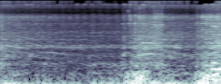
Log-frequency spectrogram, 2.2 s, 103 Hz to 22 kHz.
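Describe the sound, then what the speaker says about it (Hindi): A Hero Destini 125 scooter's engine starts and runs, a low smooth hum that steadies and then swells slightly as it revs, close by with no talk over it. "आप सुनते हैं इसका इंजन साउंड। काफ़ी जो है स्मूथली ये स्कूटर स्टार्ट होती है।"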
